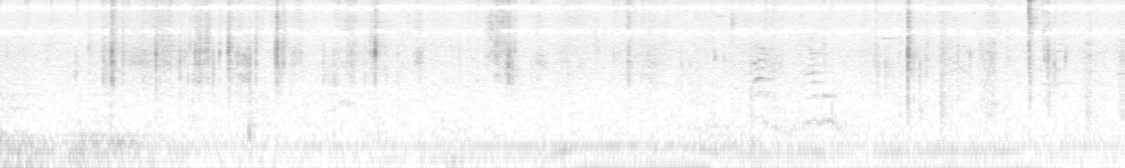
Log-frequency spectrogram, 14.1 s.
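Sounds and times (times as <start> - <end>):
chewing crunchy salad: 1.0 - 9.9, 10.8 - 14.0.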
